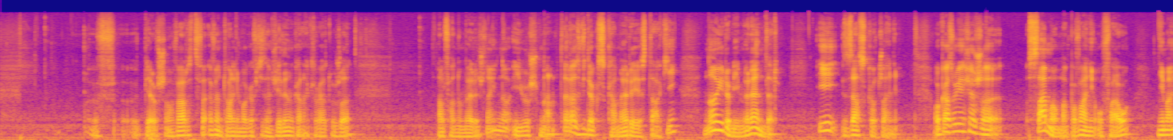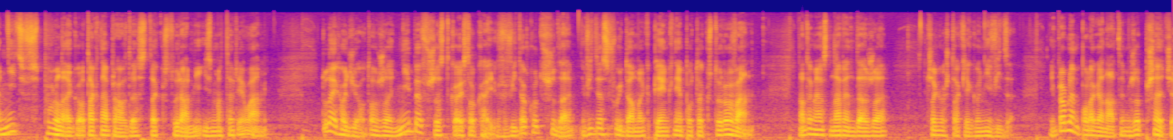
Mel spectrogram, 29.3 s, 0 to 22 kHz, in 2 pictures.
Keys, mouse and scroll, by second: 0.4 shift+middle click, 3.8 middle click, 4.4 1, 5.1 middle click, 6.9 KP_0, 19.9 Escape, 20.6 middle click, 21.5 right click, 21.9 middle click, 24.1 middle click, 25.2 shift+middle click, 27.1-27.7 scroll up 5, 27.7 middle click.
